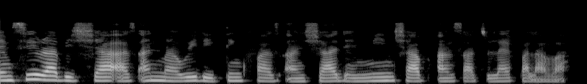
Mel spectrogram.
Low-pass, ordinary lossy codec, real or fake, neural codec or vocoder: 7.2 kHz; none; real; none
